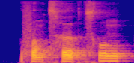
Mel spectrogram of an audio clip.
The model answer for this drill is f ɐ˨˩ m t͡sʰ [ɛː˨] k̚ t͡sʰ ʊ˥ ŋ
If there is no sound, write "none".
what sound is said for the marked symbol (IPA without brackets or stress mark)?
œː˨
